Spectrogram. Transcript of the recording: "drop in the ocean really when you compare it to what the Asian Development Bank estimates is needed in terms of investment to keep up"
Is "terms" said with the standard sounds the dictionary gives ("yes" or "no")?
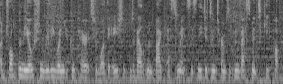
yes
